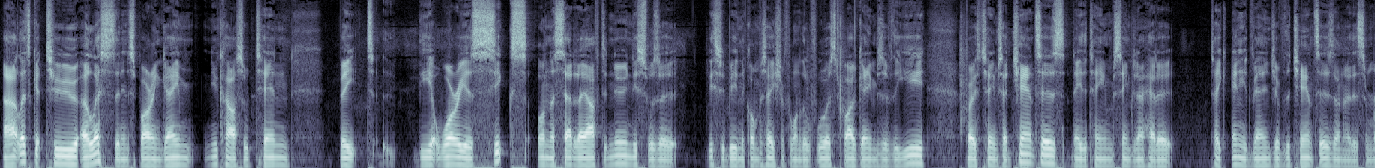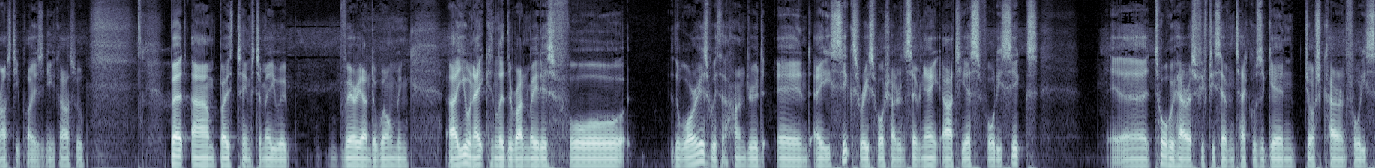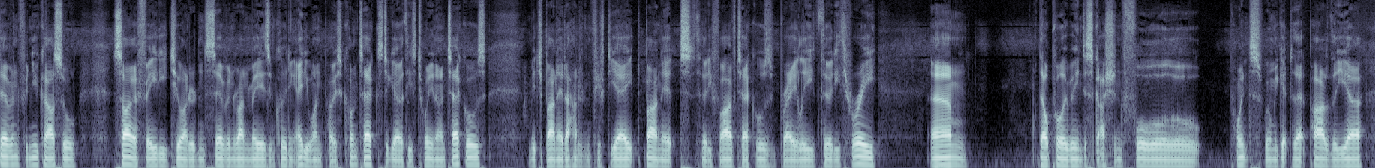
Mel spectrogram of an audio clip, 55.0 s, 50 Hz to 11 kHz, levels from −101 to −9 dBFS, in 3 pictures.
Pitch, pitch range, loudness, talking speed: 85 Hz, 85-95 Hz, -25 LUFS, 155 wpm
